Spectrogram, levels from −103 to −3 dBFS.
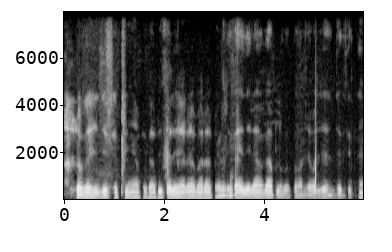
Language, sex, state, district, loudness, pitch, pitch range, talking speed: Hindi, male, Bihar, Araria, -18 LUFS, 100 Hz, 100-105 Hz, 200 wpm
